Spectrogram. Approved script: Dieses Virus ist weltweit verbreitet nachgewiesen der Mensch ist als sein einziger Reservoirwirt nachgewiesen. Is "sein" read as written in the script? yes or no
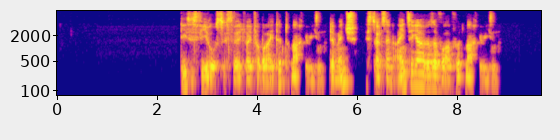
yes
